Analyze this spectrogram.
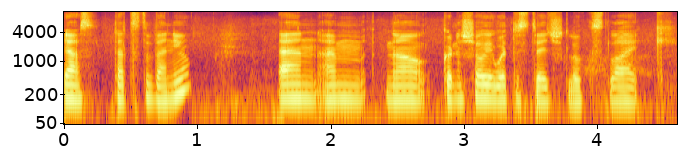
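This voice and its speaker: With a Norwegian accent, the speaker talks at a fairly slow pace. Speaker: electronic musician. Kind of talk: livestream commentary on a slideshow. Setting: livestream with video call audience. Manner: casual, halting.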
